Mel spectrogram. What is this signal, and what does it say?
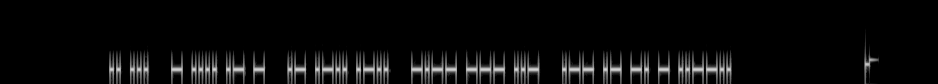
Morse code, heard as a keyed tone, about 34 wpm, 700 Hz. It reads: IS THAT ALL YOU WANT?
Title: Sentences from Top 200 Words 35wpm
